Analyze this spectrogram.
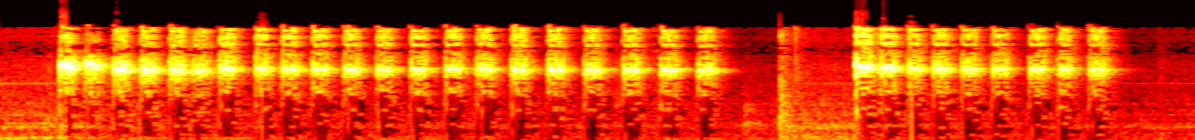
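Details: Blue-eared kingfisher call used for luring birds: a long, fast train of high, squeaky notes lasting over four seconds, then a brief break and a shorter second run.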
